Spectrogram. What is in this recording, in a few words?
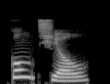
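"供求", Mandarin; chinese flashcards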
